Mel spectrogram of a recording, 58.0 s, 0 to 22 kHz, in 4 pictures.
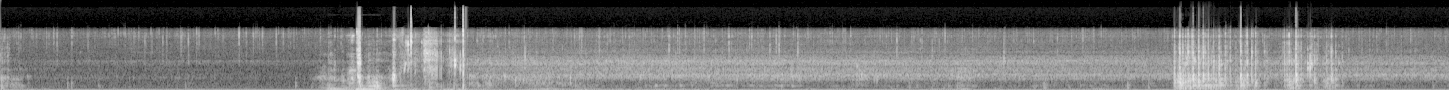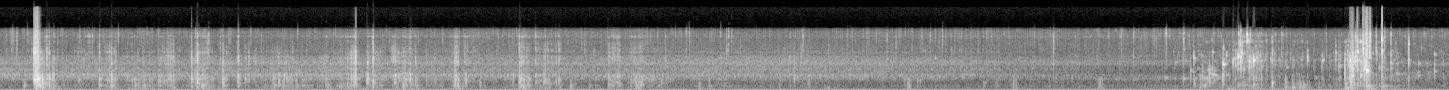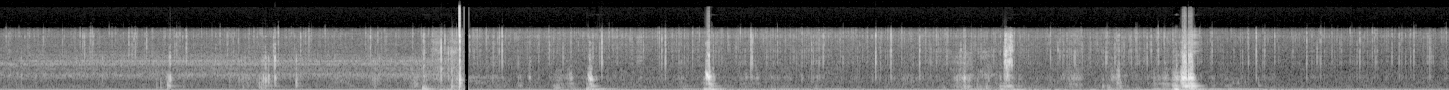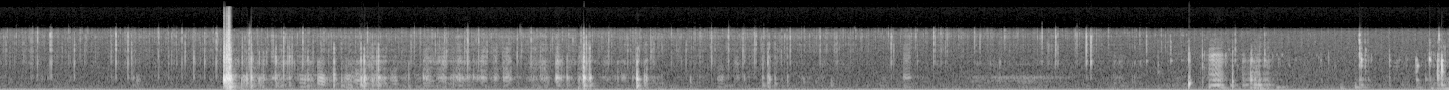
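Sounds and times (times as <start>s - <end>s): underwater hum and water noise: 0.0s - 57.9s
bubbling bursts: 3.3s - 31.9s.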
